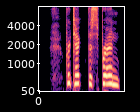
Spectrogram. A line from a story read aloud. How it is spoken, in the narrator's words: Shallan shouted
